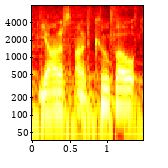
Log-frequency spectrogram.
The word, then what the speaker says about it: Giannis Antetokounmpo: Giannis Antetokounmpo, yeah, I said that right.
